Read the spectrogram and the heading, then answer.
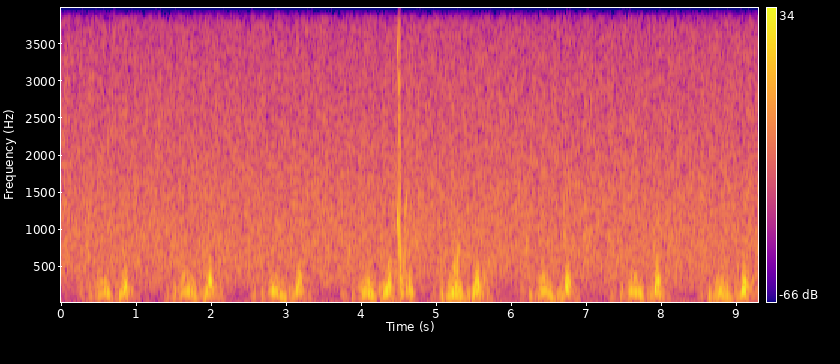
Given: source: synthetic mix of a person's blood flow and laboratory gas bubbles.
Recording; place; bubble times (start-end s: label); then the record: Doppler ultrasound of blood flow; precordium
4.46-4.74 s: bubbles
5.20-5.35 s: bubbles
From the record:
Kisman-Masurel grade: 222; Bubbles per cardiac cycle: several, 3 to 8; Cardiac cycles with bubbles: 10 to 50%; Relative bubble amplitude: moderate (0.250 to 0.450); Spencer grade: 2 (many but less than half of the cardiac periods contain bubble signals, singularly or in groups); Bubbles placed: only in the low amplitude regions of the cardiac cycle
